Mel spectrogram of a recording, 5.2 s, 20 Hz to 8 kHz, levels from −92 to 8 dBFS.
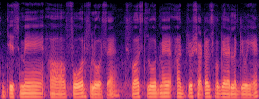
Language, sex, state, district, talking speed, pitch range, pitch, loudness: Hindi, male, Chhattisgarh, Raipur, 160 wpm, 95-105 Hz, 105 Hz, -15 LUFS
